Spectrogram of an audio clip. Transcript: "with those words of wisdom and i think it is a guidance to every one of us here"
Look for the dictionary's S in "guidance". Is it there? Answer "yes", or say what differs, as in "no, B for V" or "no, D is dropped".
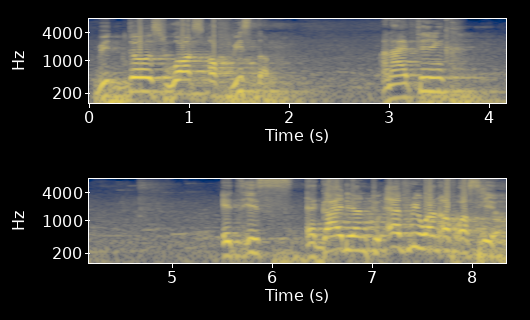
no, S is dropped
